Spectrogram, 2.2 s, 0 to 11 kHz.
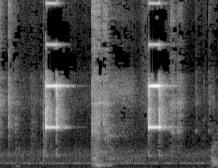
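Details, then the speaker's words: Electric unicycle (Master) with probably just over 2,000 real miles, headlight not working; when lifted upright to balance it gives two short shrill beeps instead of balancing; error beeping. "So you can see it's not balancing. I can set it down. If I bring it up, like it's supposed to start balancing, it'll start beeping."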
